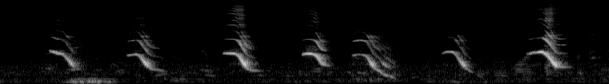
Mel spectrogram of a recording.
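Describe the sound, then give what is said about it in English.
A voice imitates soft elk cow calls by mouth, with the mouth covered: seven short, muffled mewing whines, each sliding down in pitch, spaced at a fairly steady rhythm. “I always start off with cow sounds, and they might be soft cow sounds. And I'm gonna just demonstrate one of these.”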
